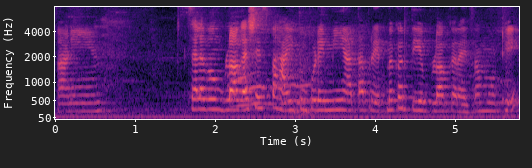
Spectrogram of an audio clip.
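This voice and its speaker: A woman's voice: a little high, fairly even intonation, moderate pace, roomy sound. A young woman chatting casually for her home vlog, filming on her phone. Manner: chatty, talks to her little son in a coaxing sing-song voice. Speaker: mom vlogger. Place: small room at home. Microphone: handheld phone.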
